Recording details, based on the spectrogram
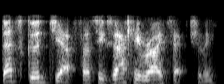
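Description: A man's voice: mid-range voice, lively intonation, slight background noise, close to an everyday voice. A man as a knowing otherworldly spirit guide, phone-like sound. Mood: assured, teaching. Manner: measured, knowing, didactic. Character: calm otherworldly spiritual being explaining humanity to humans. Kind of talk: radio drama interview.

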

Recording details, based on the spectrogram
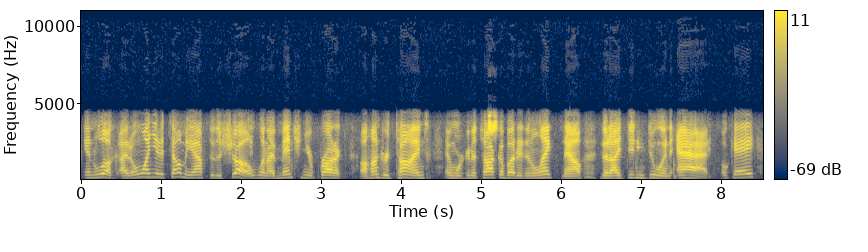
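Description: A man's voice: high-pitched, a little fast, hardly any pauses. A man hosting a casual interview show, pushy and teasing, cutting in on his guest. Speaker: show host. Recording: tinny phone-line sound.

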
